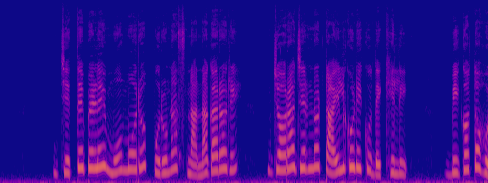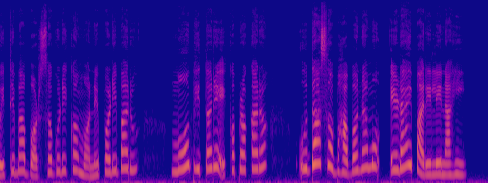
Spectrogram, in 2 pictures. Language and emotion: Odia, sad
